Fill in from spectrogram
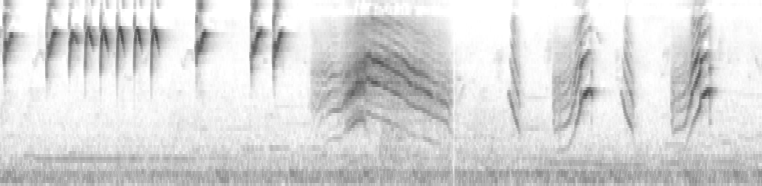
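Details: Long-tailed shrike's lure song rich in mimicked phrases, meant to provoke other shrikes into singing: quick high ticking notes, then a harsh, drawn-out buzzy screech, followed by scattered rising whistled slurs.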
